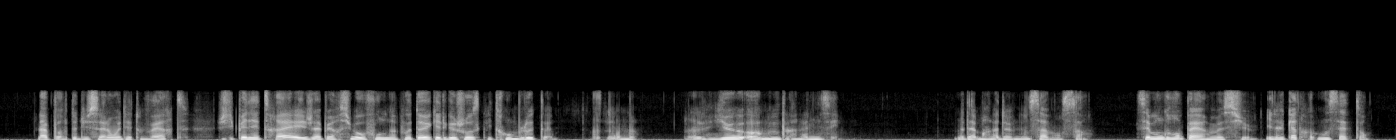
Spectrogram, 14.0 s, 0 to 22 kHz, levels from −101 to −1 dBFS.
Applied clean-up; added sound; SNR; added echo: neural diffusion model UNIVERSE++.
